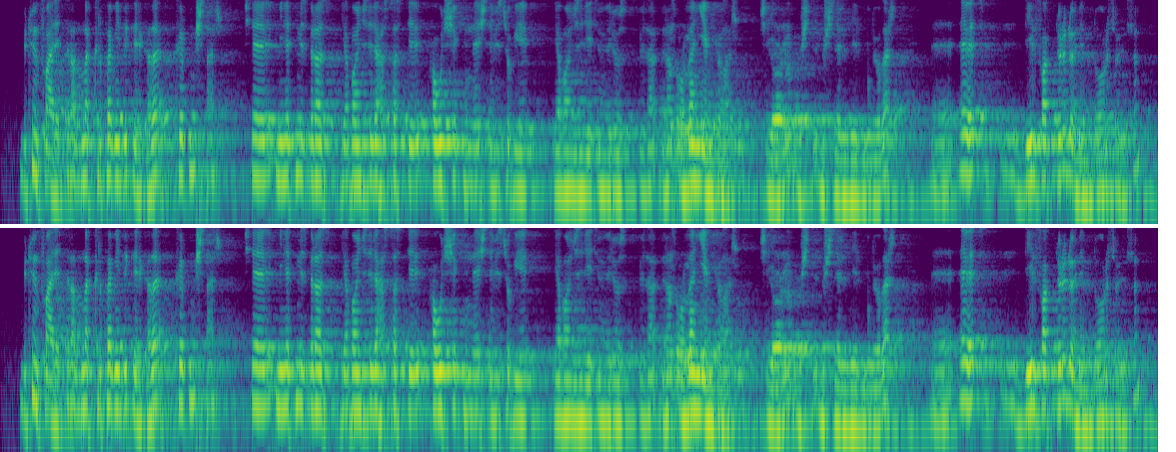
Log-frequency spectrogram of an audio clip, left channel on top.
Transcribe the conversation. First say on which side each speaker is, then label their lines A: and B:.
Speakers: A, on the right; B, on the left.
A: bütün faaliyetleri adamlar kırpabildikleri kadar kırpmışlar. İşte milletimiz biraz yabancı dile hassas diye havuç şeklinde işte biz çok iyi yabancı dil eğitimi veriyoruz. Biraz,
B: Hı hı.
A: oradan yemliyorlar şeyleri,
B: Doğru.
A: müşteri, müşteri diyelim buluyorlar. Ee, evet, e, dil faktörü de önemli, doğru söylüyorsun.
